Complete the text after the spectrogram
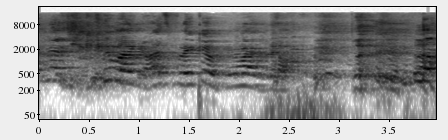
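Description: Several men laugh.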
